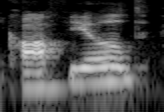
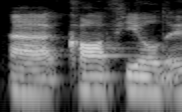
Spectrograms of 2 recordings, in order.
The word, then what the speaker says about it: Caulfield: You can find me on Twitter and Twitch and pretty much anywhere else on the internet at Call Me Caulfield. Caulfield is spelled C-A-U-L-F-I-E-L-D.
